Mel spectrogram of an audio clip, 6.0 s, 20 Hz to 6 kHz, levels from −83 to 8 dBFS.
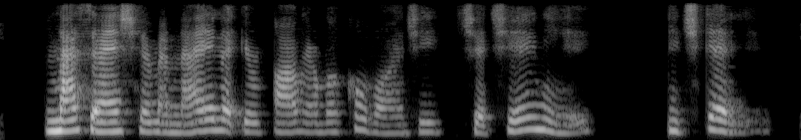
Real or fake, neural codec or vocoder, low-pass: fake; codec, 24 kHz, 0.9 kbps, WavTokenizer, medium music audio release; 5.4 kHz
